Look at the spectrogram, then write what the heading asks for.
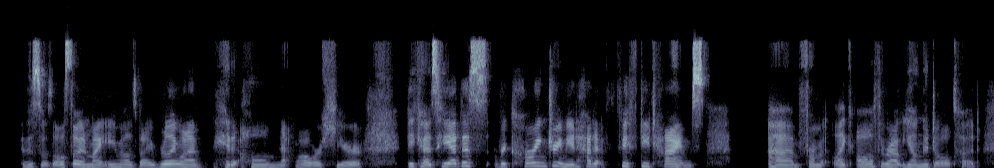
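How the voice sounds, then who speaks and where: A woman with an American accent, medium pitch and ordinary pitch variation, talking at a fairly quick pace against a quiet background. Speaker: dream workshop teacher. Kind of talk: workshop lecture.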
